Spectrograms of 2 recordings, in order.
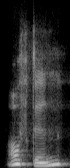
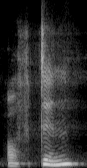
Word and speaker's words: often: Often can be pronounced two ways, by pronouncing the T, often, or by not pronouncing the T, often.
